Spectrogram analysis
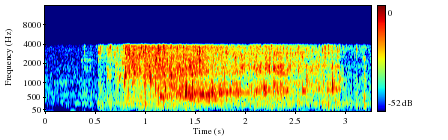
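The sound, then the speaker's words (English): Water is poured from a glass onto the ground as a libation to the north for the ancestors, a steady splashing trickle for about two seconds, starting abruptly and tapering off quickly at the end. “I pour libation to the north.”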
